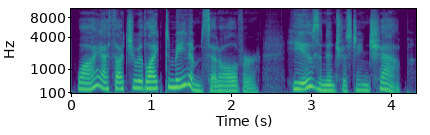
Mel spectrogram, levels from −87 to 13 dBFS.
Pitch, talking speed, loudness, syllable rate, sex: 195 Hz, 220 wpm, -19 LUFS, 5.5 syllables/s, female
